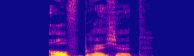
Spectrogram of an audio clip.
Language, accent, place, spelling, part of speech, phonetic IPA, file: German, Germany, Berlin, aufbrechet, verb, [ˈaʊ̯fˌbʁɛçət], De-aufbrechet.ogg
- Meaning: second-person plural dependent subjunctive I of aufbrechen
